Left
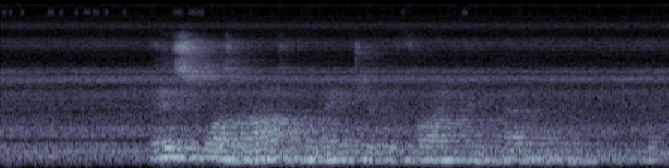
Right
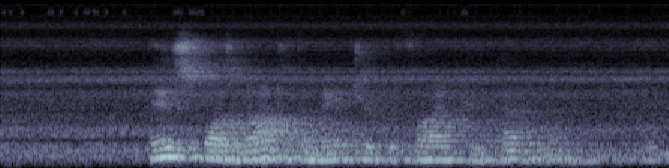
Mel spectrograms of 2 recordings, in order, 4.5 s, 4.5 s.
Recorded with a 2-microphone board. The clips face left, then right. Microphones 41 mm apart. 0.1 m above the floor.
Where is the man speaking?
45° right (ahead or behind), 1.7 m.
